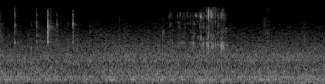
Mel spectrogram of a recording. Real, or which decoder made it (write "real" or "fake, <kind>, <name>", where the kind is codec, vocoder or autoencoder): real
